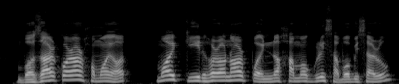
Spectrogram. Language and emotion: Assamese, neutral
